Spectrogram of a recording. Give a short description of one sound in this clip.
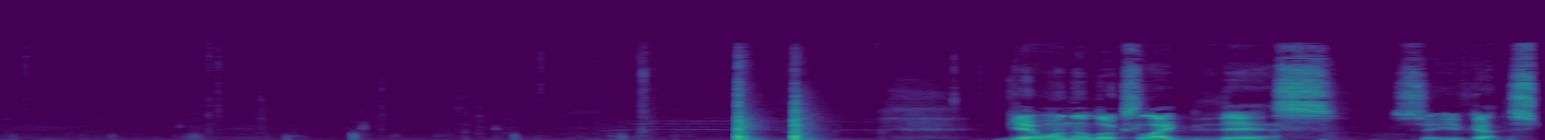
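Small metal and plastic parts click and tap as fingers handle them.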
